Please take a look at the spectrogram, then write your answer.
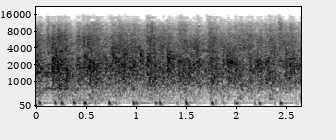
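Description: A crowd applauds the event's organizer, a dense wash of many hands clapping at once with a few louder individual claps standing out in a quick, irregular rhythm, sustained at an even loudness throughout.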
